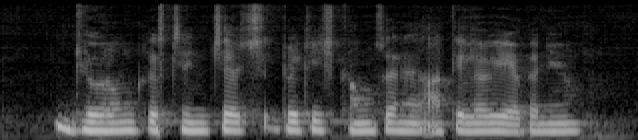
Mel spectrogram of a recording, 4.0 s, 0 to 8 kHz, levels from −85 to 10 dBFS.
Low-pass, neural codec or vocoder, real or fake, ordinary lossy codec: 7.2 kHz; codec, 44.1 kHz, 2.6 kbps, SNAC; fake; none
